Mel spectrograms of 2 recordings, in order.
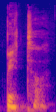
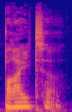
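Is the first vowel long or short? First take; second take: short; long. First: The first vowel is short, as in bit. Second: The first vowel is long, as in bite. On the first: The speaker calls it right. "short vowel sounds" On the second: The speaker calls it wrong. "someone might pronounce the word bitter as biter"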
